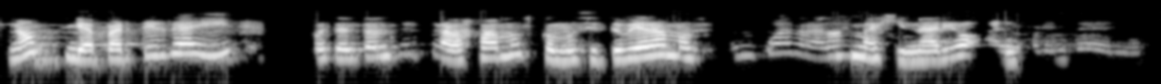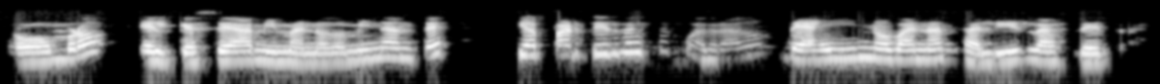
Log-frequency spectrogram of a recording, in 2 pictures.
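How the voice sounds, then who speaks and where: A woman teaches sign language online, calmly spelling out letters one at a time. Her voice sits a little high. The sound is dry and muffled, like lo-fi video call audio. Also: brisk, dry recording. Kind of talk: online class instruction. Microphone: video call microphone.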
